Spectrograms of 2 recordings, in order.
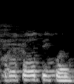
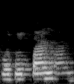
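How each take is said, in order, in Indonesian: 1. Kata ini diucapkan dengan bunyi bahasa Indonesia. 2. Kata ini diucapkan dengan bunyi bahasa Inggris. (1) "saya harus konsisten menggunakan prototipe" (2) "saya merasa selalu ingin tertarik untuk menggunakan prototype gitu"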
